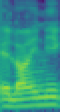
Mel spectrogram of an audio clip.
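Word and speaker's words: Illinois: ठीक है, एलाइनी के अंदर ये जो एस है ये साइलेंट है।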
